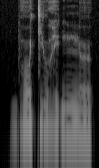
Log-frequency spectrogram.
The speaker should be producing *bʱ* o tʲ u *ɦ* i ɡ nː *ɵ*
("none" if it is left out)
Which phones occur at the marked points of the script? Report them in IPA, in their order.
bʱ, ɦ, ɵ

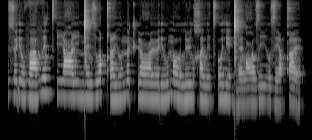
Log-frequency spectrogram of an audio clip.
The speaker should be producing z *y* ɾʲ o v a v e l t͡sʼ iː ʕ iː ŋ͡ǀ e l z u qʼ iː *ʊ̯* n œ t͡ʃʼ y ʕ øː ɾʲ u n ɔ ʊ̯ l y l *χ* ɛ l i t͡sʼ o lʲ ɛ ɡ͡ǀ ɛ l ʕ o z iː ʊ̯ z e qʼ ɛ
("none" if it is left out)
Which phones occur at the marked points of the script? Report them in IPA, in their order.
ø, ʊ̯, χ

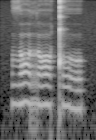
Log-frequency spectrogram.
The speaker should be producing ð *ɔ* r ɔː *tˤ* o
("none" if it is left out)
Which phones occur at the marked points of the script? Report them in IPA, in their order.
ɔ, ǃ

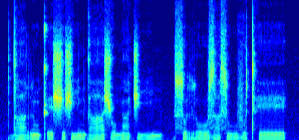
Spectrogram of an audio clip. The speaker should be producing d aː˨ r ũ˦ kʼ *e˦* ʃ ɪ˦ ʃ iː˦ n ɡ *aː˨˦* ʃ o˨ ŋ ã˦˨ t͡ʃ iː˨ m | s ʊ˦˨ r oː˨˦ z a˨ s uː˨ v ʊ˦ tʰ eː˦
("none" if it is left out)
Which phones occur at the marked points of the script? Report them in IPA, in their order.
e˦, aː˨˦

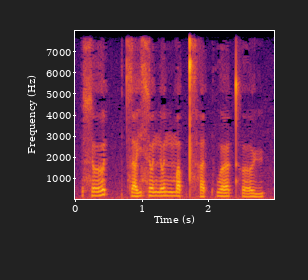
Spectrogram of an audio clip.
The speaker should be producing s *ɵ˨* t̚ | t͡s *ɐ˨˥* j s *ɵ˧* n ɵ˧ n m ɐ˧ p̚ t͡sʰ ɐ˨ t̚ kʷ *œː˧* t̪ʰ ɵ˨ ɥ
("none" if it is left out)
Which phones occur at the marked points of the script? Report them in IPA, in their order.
ɵ˨˥, ɐ˨˥, ɵ˧, œː˧

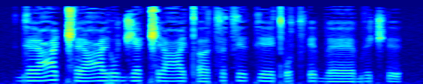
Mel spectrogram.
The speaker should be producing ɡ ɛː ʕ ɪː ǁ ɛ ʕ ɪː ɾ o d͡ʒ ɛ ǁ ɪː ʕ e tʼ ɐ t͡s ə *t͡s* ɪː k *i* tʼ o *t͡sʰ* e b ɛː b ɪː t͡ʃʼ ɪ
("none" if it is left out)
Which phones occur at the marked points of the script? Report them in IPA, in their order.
t͡s, e, t͡sʼ

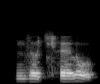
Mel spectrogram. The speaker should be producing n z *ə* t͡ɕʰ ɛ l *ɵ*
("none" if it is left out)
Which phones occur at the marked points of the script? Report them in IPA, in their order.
ə, o

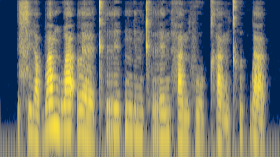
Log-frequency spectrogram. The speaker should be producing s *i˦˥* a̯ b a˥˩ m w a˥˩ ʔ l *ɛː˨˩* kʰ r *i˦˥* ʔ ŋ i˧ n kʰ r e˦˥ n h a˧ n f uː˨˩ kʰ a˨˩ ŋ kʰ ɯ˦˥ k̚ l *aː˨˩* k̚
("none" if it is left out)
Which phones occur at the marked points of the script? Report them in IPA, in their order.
i˨˩, ɛː˨˩, i˦˥, aː˨˩

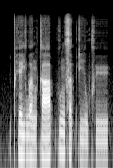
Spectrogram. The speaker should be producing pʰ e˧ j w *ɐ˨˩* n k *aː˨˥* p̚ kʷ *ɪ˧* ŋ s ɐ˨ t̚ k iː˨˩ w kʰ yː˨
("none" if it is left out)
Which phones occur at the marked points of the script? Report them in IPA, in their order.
ɐ˨, aː˨˥, ɪ˥

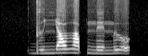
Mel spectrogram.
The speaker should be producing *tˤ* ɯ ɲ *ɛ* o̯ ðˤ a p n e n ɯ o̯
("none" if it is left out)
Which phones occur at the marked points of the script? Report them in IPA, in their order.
d, ɛ

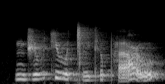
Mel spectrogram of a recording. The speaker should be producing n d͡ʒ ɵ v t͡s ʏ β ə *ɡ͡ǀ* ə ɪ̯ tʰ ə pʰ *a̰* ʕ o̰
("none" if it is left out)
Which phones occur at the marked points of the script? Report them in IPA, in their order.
ɡ͡ǀ, a̰

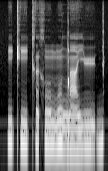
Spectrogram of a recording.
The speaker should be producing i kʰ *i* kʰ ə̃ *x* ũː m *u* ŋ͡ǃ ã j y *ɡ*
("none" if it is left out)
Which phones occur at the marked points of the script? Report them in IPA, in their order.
i, x, ũ, ɡ

